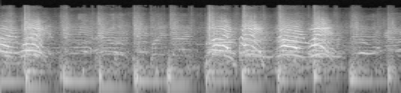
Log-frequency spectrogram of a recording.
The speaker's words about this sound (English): The crowd then marched its way along the banks of the Yarra River, the full length of the casino. There were drummers, whistles, and a palpable anger at the gaming giant's refusal to offer decent pay and conditions.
